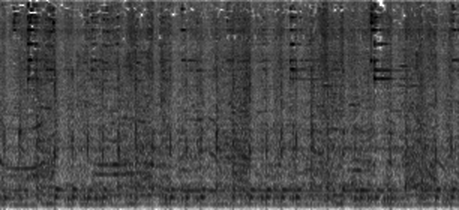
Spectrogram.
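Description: Procession music: drums and percussion struck irregularly over a steady held tone.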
